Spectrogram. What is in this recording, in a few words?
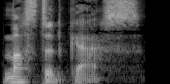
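"mustard gas", British English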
